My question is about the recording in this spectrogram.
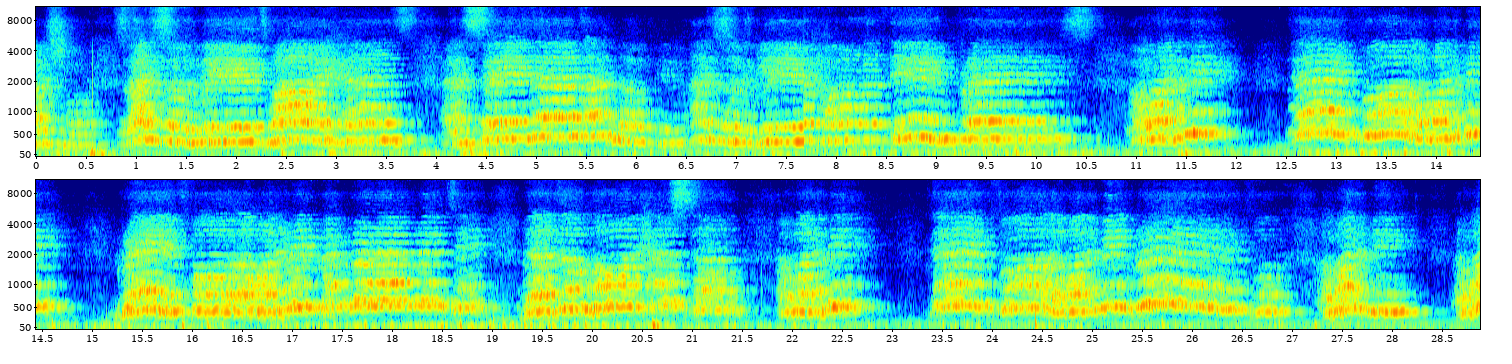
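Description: A group of young women singing together, with no instruments heard, in phrases broken by short pauses.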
